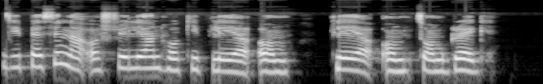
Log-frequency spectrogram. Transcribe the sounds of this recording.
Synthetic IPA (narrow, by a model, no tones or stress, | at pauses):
dipɛsĩnːaʔɔstɹeliãnɦɔkiplejaɔm | plejaɔ̃mtʰɔ̃mɡɹeɡ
